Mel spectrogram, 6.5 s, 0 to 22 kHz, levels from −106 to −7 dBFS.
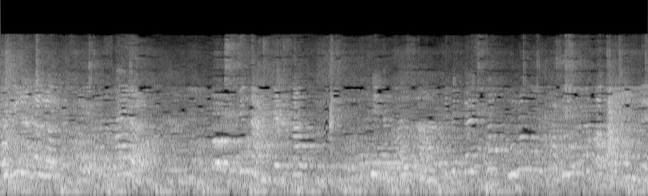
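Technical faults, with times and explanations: Throughout, HE-AAC compression: gritty, metallic treble, likely rebuilt from copied lower bands at a very low bitrate near 12 kbps; spectrogram shows repeated upper bands stopping at 11.5 kHz.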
